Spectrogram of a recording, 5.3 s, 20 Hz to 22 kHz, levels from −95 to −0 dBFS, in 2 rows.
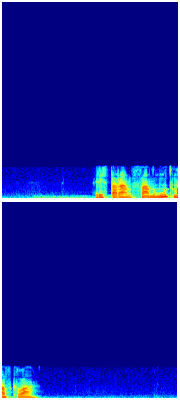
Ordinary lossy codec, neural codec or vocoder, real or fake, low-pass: none; none; real; 3.6 kHz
